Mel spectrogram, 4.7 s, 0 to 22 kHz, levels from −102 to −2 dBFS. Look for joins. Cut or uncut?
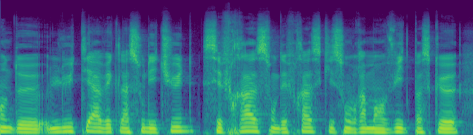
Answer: uncut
